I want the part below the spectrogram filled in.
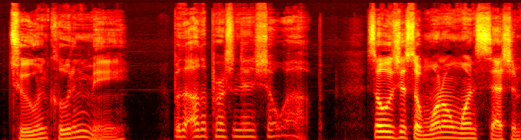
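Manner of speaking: ordinary delivery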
